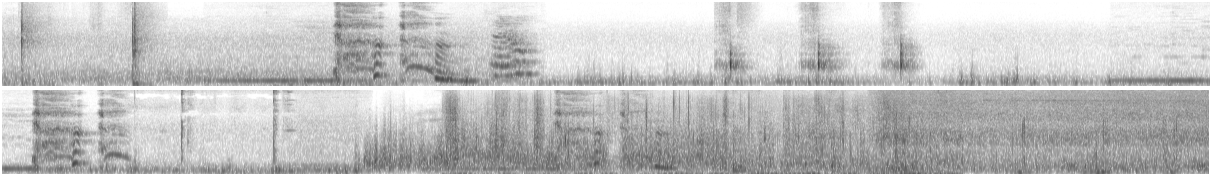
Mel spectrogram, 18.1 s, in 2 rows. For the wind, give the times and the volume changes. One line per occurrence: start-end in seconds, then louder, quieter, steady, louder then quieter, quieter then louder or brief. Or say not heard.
0.0-18.0 louder.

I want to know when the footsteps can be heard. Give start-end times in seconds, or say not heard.
12.1-18.0.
